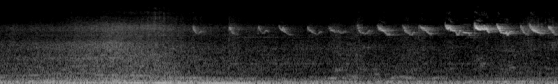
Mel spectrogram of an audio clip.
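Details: Wild white-eye singing in the morning: after a quiet start, a rapid series of high, thin, downslurred chirps repeats about three to four per second, growing louder toward the end over low rumbling background noise.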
